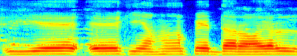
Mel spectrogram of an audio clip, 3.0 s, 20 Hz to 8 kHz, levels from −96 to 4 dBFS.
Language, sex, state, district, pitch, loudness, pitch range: Hindi, male, Haryana, Rohtak, 145 Hz, -13 LUFS, 145-150 Hz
